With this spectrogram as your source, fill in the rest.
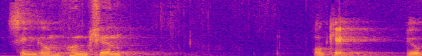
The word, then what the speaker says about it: signum: Signum, many of you last year pronounced signum function. Okay, you pronounce however you feel comfortable. My teacher taught me to pronounce this as signum. S-I-G-N is sign, signum.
